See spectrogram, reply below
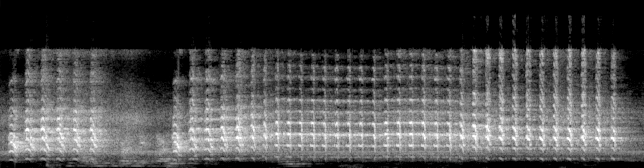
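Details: Caged long-tailed shrike delivering a tengkek buto imitation meant to coax other birds to sing. A brief pause follows an opening burst, then a long, fast, buzzy chatter of evenly repeated notes.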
